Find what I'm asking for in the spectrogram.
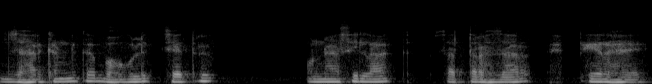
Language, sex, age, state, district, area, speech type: Hindi, male, 45-60, Rajasthan, Jodhpur, rural, read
